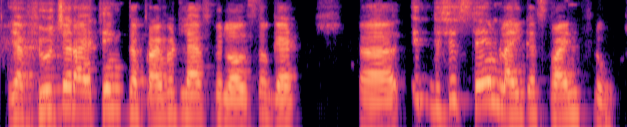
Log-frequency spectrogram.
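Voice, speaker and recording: A man, a doctor from India, answering questions haltingly in a hoarse voice. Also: high-pitched, expressive, a bit bright. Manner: halting, searching for words. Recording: dull lo-fi call audio.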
